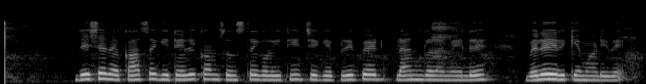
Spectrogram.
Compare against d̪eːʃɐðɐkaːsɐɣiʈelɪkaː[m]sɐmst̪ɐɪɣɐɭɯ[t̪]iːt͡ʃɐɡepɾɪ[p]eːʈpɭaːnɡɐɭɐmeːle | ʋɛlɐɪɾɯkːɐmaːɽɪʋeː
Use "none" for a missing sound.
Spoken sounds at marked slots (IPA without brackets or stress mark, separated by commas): m, t̪, p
